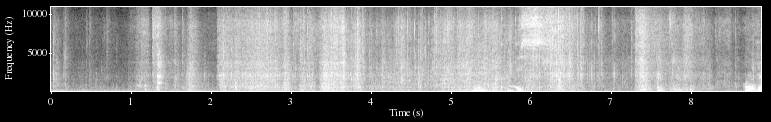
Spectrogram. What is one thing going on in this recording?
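A plastic mailer bag rustles and crinkles.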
